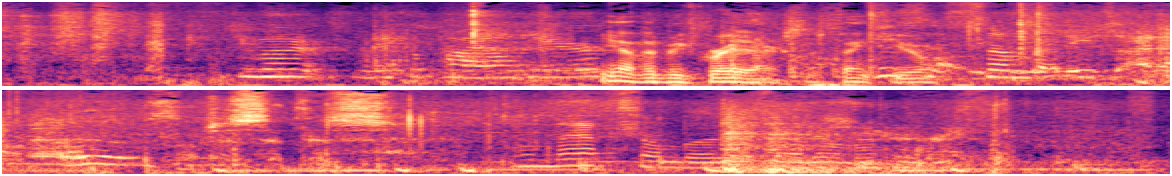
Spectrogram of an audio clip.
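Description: An older man talks nearby in a conversational tone.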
